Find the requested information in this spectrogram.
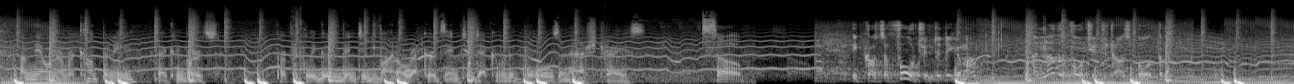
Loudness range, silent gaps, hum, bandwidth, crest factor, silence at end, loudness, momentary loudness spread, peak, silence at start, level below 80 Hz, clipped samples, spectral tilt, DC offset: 5 LU; none; none; 12 kHz; 14 dB; 0 s; -17 LUFS; 13 LU; 0 dBFS; 0 s; -18 dBFS; under 0.1%; -5.5 dB/octave; under 0.1%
